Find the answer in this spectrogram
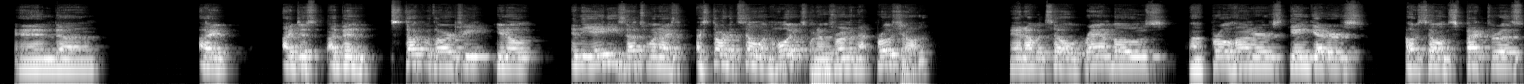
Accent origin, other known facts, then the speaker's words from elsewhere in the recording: Portland, Oregon, United States; moved away as an adult; now in Washington, United States; I grew up in Portland, Oregon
